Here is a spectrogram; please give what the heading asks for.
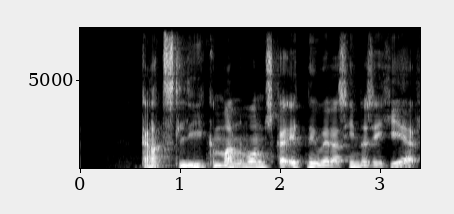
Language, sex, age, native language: Icelandic, male, 40-49, Icelandic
